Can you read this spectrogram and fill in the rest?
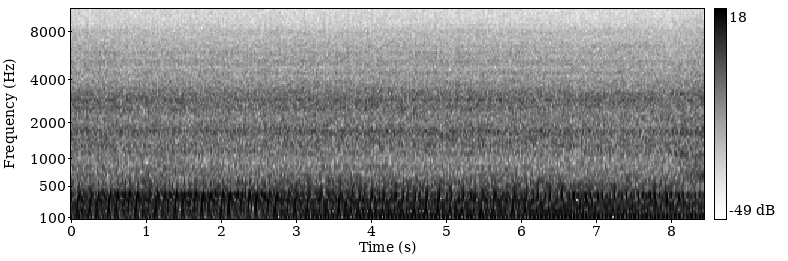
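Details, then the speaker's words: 670cc Predator engine in an E-Z-GO TXT golf cart during first-start 10-minute break-in, warming up: smooth even drone at fast idle around 2000 rpm, no knocks or misses; runs normally. "sounds good though getting it up to Temp and breaking it in happy it runs everything runs good so do this break-in and then reevaluate after that"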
